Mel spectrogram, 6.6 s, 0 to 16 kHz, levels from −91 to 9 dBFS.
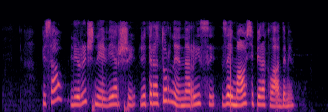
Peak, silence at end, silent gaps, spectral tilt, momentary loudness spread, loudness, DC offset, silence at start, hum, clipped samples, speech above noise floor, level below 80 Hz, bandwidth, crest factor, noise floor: -10 dBFS; 0.7 s; none; -3.5 dB/octave; 11 LU; -26 LUFS; under 0.1%; 0.85 s; none; under 0.1%; 49 dB; -60 dBFS; 8.4 kHz; 18 dB; -74 dBFS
